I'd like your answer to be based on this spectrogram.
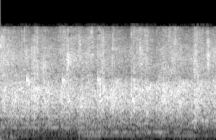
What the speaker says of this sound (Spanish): Dale un fuerte aplauso al Señor en el nombre de Jesús.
